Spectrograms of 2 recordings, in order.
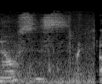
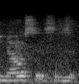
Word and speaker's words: gnosis: Kenosis is spelled in English with a K, K-E-N-O-S-I-S. Gnosis is actually spelled with a G, but you don't pronounce the G, G-N-O-S-I-S.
